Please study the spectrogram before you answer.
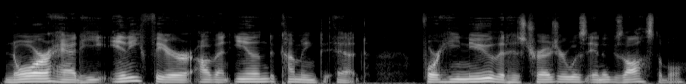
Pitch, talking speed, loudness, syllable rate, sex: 115 Hz, 165 wpm, -19 LUFS, 4.4 syllables/s, male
